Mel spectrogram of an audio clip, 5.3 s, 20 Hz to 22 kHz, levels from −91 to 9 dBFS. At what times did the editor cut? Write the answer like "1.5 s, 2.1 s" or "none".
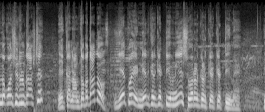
2.2 s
